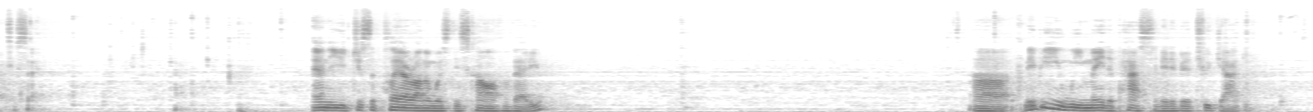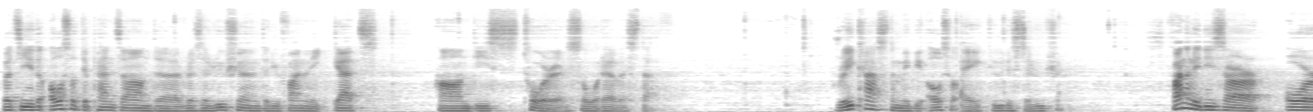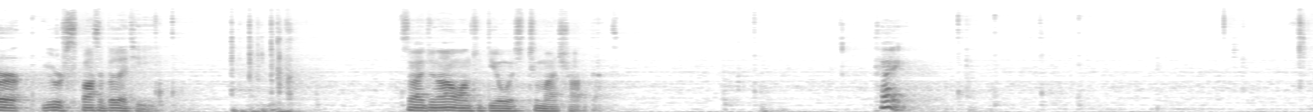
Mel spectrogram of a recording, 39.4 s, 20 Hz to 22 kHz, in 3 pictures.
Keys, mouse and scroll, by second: 0.6-1.5 middle drag, 1.5 click, 2.8-5.9 shift+drag, 12.0 click, 12.7-14.8 middle drag, 14.8-17.0 drag, 17.7-20.7 drag, 20.9-22.6 middle drag, 22.6 click, 23.6-27.8 middle drag, 27.8-30.2 drag, 30.2-33.2 middle drag, 33.8-36.1 shift+drag, 36.1-39.3 middle drag.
